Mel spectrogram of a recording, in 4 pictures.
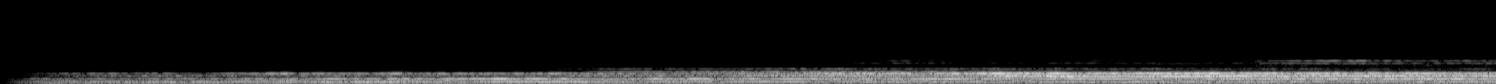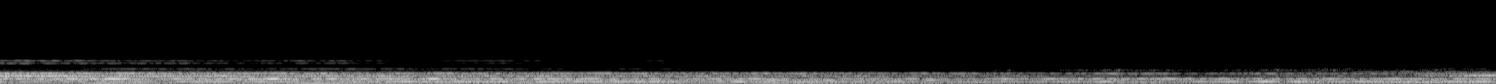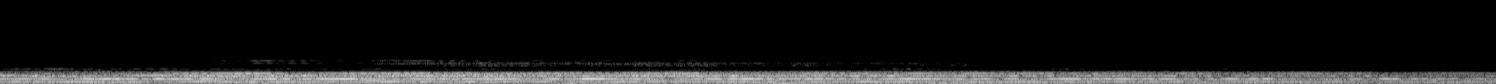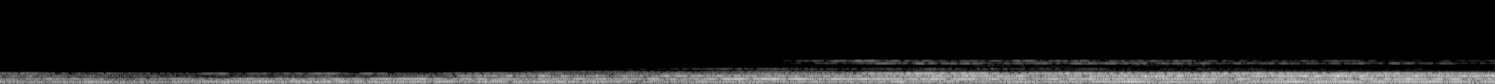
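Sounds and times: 
ethereal sci-fi alien whale song drone: 0.4 - 59.8.

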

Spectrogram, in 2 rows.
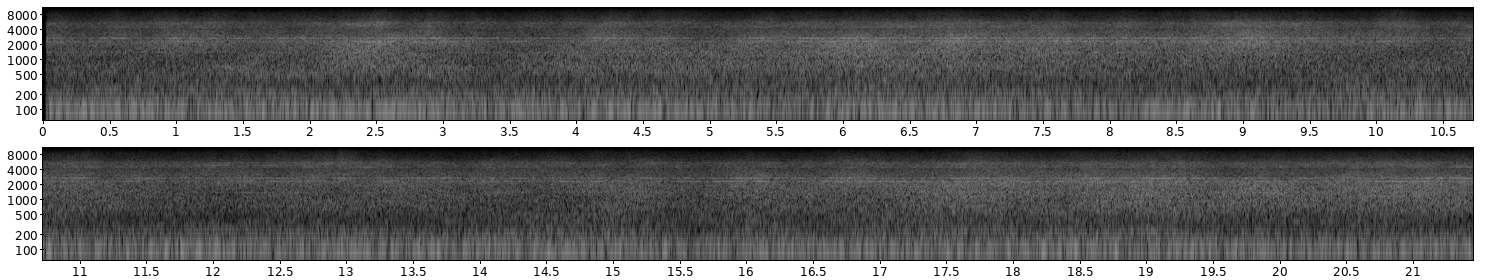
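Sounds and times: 
1989 Boeing 747-400 jumbo jet idling: 0.0 - 21.4.

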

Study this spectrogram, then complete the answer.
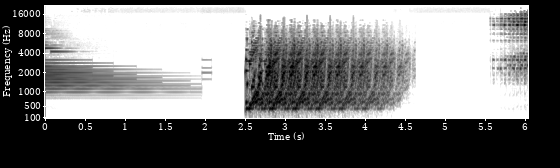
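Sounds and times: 
magic spell sound effects: 2.5 - 4.5.

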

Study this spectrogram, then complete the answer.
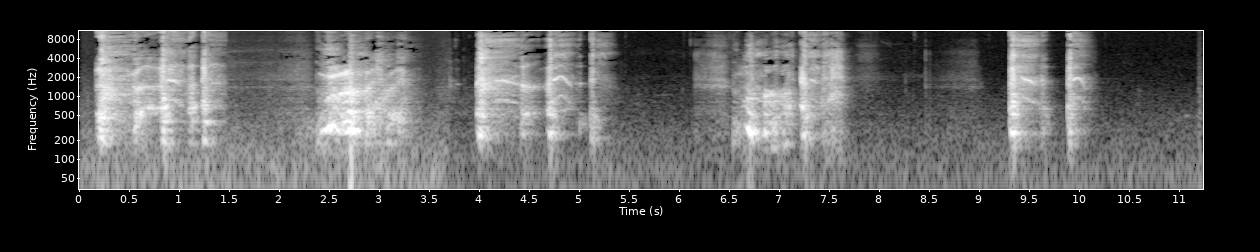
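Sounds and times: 
man coughing and clearing throat: 0.2 - 1.5, 2.4 - 3.4, 4.0 - 5.4, 6.6 - 7.8, 9.3 - 10.2.

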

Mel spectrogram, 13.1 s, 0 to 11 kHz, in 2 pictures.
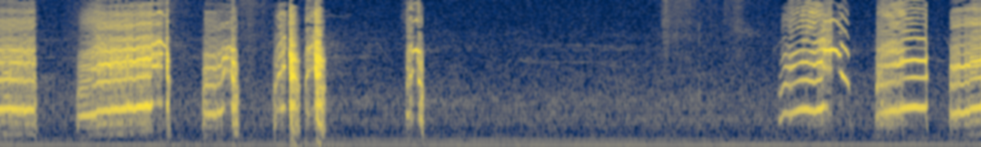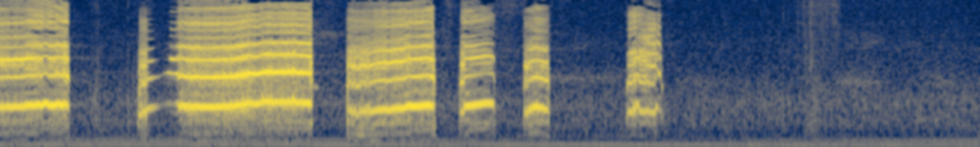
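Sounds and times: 
peregrine falcon giving harsh wailing and chirrup calls: 0.0 - 2.2, 5.2 - 11.0.

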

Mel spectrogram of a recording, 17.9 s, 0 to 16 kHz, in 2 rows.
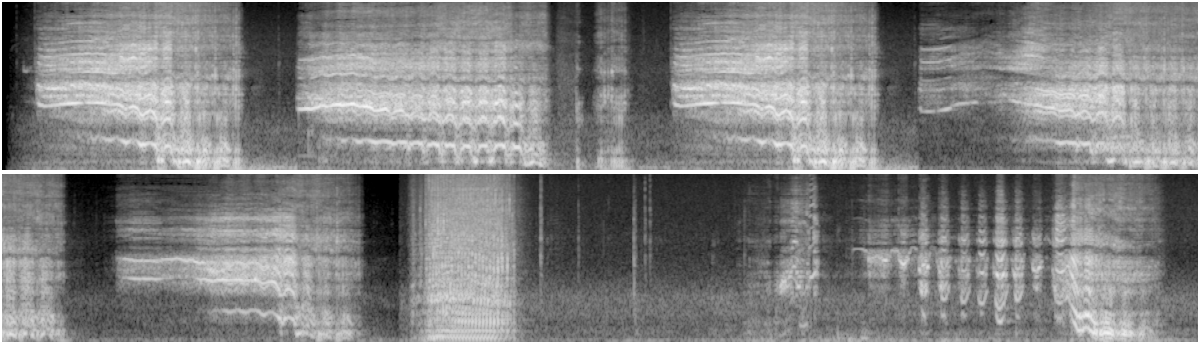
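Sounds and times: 
horse whinnying: 0.2 - 13.0, 14.6 - 17.7
horse breathing: 12.0 - 13.0.

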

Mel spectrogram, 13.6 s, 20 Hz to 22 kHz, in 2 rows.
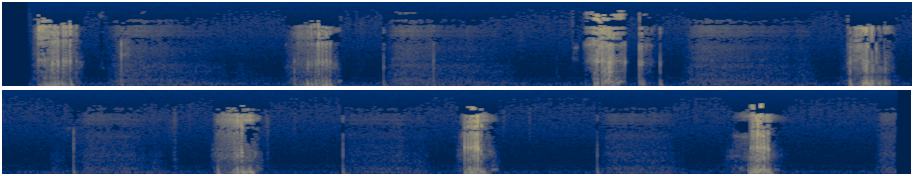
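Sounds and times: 
person snoring: 0.2 - 1.4, 2.1 - 3.4, 4.3 - 5.7, 6.3 - 6.7, 7.4 - 8.8, 10.2 - 10.6, 11.3 - 12.8.

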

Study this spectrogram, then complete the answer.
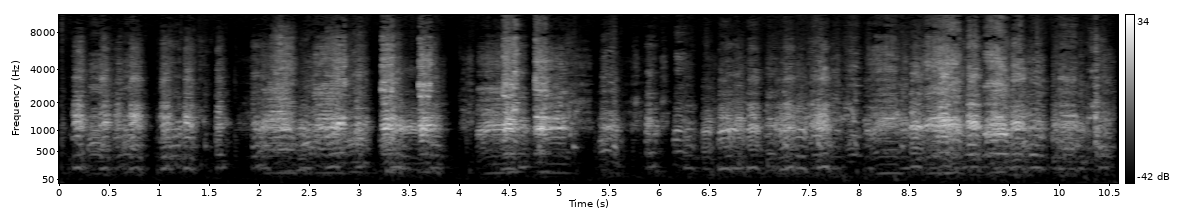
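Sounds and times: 
Australian ducks: 0.0 - 10.5.

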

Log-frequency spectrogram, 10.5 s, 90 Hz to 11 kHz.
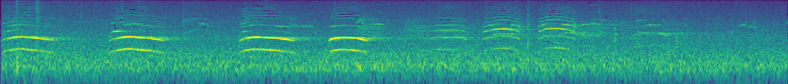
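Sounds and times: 
steady background hiss: 0.0 - 10.5
Indian peafowl giving loud wailing cries: 1.4 - 9.1.

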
